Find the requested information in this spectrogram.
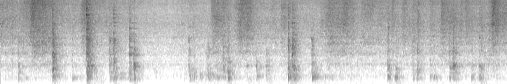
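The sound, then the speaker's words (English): Meat browning with spices in a pan gives a steady sizzle and hiss, broken by a series of sharp scraping and clattering strokes as it is stirred vigorously. No one speaks. “Give that a really good stir.”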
